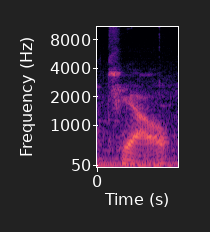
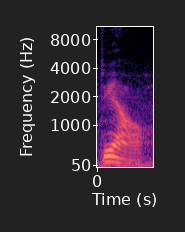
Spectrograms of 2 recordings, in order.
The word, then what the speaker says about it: 调: 科调调 Why there's such a difference? Some pronounce it Diao, sometimes pronounce it Qiao. It depends on the context. But most of the time, it's Qiao.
